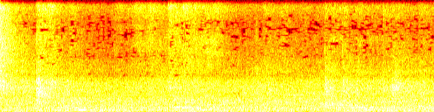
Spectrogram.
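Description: Steady room noise: a constant low hum with an even background rumble and no distinct events.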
